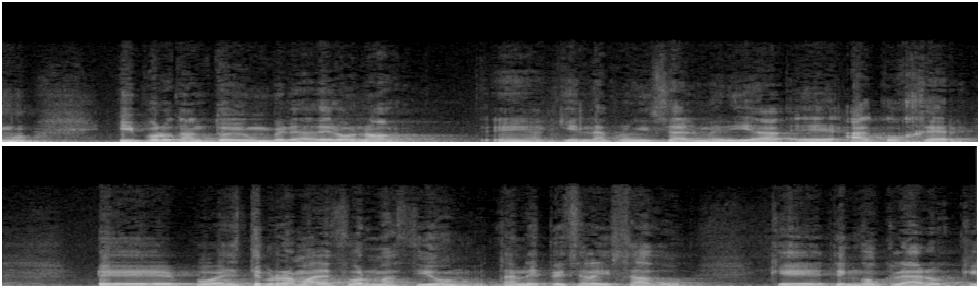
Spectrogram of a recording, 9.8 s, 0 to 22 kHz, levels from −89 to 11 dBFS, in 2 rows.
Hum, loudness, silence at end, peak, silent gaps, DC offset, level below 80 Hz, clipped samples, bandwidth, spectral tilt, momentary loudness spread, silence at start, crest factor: none; -20 LUFS; 0 s; -6 dBFS; none; under 0.1%; -54 dBFS; under 0.1%; 15.5 kHz; -7.5 dB/octave; 9 LU; 0 s; 14 dB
